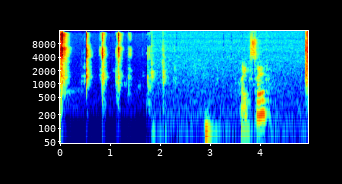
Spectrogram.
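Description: A Tokyo Marui Desert Eagle .50AE airsoft pistol in ABS plastic gives a series of sharp, close mechanical clacks as its slide works and locks back, then a person speaks briefly.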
